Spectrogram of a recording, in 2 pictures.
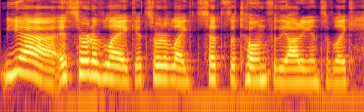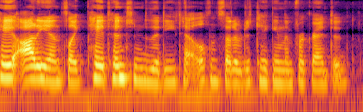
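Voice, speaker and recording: A woman's voice: fairly low pitch, a little fast, hardly any pauses. A woman chatting casually as a panelist, musing tentatively and using lots of filler words. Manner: musing, tentative, heavy use of "like". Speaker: panelist on an anime discussion show. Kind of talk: casual chat.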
